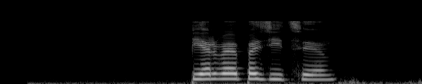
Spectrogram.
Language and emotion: Russian, neutral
